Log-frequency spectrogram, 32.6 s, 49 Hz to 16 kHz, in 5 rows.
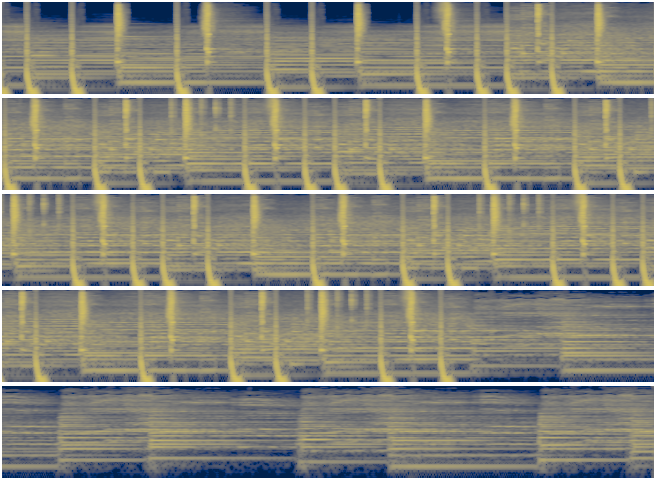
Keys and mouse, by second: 6.6-11.9 middle drag, 12.6-14.1 middle drag, 14.1-16.2 drag, 16.2 middle click, 17.9-19.4 middle drag, 19.4-20.0 drag, 21.1-24.0 drag, 22.9 middle click, 26.4 F12.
